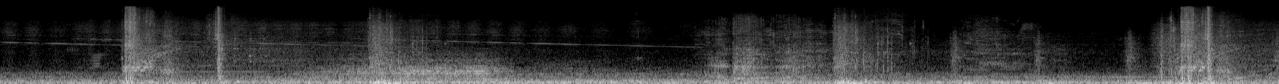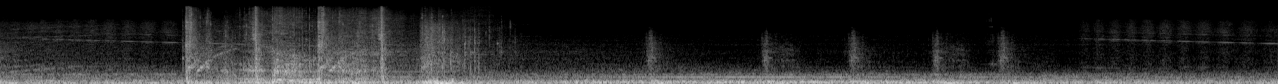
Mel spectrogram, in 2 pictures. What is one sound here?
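A deep underwater rumble drones steadily, with sudden bursts now and then.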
